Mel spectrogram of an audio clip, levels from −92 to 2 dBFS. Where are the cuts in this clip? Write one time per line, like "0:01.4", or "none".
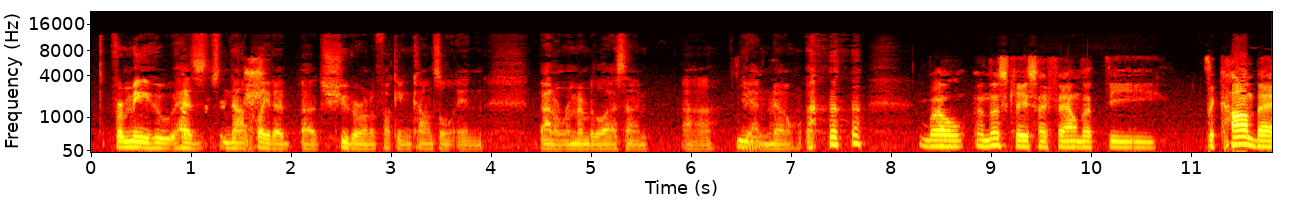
none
